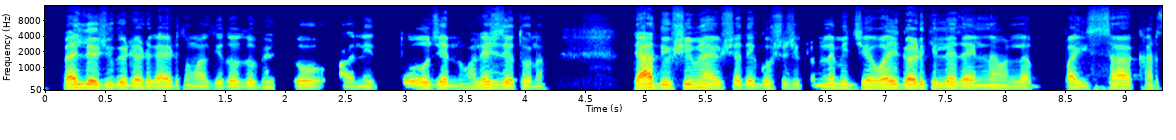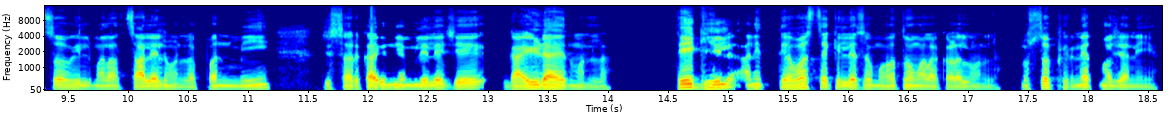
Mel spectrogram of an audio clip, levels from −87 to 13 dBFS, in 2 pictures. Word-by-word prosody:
वेल 145 +2 +6
educated 120 -4 +4
guide 105 0 +2
तुम्हाला 105 -2 -6
तिथं 105 -1 -2
जो 105 -1 -2
भेटतो 95 +4 -3 0.3
आणि 100 +2 -7 0.3
तो 110 +4 +2
जे 125 0 +2
नॉलेज 105 +7 -1
देतो 110 -3 0
ना, 90 - -10 0.8
त्या 145 - +10
दिवशी 130 +2 +1
मी 150 0 +1
आयुष्यात 140 +1 -1
एक 140 - +1
गोष्ट 130 +2 -5
शिकलो 115 -1 -12
म्हटलं, 135 +3 -1
"मी 140 - -3
जेव्हाही 120 +5 +4
गडकिल्ले 130 +1 +4
जाईल 115 -2 +2
ना," 120 0 -2
म्हटलं, 105 +1 -4 0.3
"पैसा 110 +6 0
खर्च 115 +2 -9
होईल 115 -1 -2
मला 110 0 -5
चालेल," 105 +3 +1
म्हणलं, 95 -2 -9
"पण 105 0 -4
मी 115 +5 -4 0.5
जे 105 - -10
सरकारी 110 +4 +1
नेमलेले 115 0 -1
जे 120 0 +2 0.3
गाईड 120 +6 +5
आहेत," 115 -2 +5
म्हटलं. 90 -1 -12 0.6
"ते 150 +1 +9
घेईल 135 +2 +2
आणि 130 +2 -3 0.2
तेव्हाच 120 +5 +1
त्या 140 - 0
किल्ल्याचं 120 -1 -1
महत्व 105 +3 -4
मला 100 -2 -3
कळेल," 95 0 -4
म्हणलं, 90 +1 -16 0.2
"नुसतं 130 +5 -2
फिरण्यात 110 +5 -5
मजा 105 -2 -3
नाहीये." 95 0 -13
115 Hz, 180 wpm, -23 LUFS, 105-125 Hz, 0.8 s, त्या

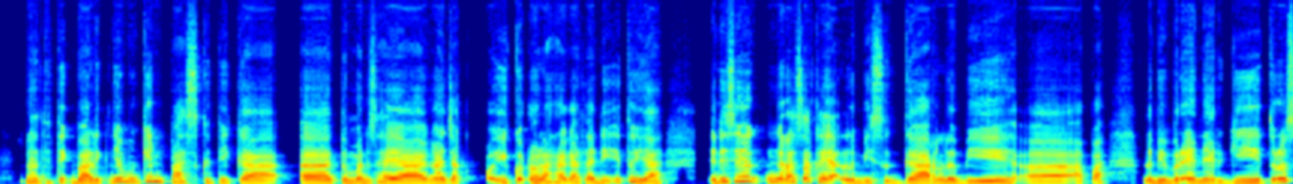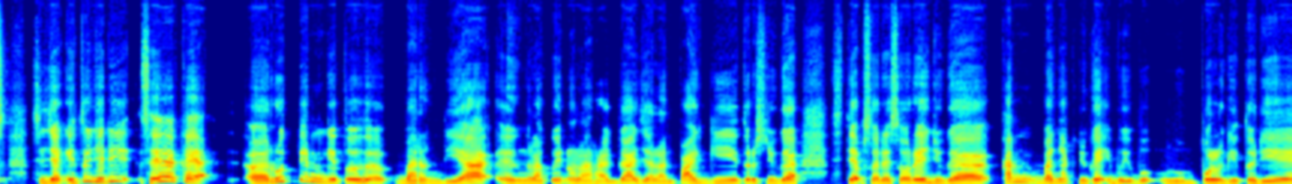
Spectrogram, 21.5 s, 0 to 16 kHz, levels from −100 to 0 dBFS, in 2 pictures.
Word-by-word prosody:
Nah, 255 0 -3
titik 240 -1 -7
baliknya 215 +5 +1
mungkin 295 +4 -1
pas 245 -2 -4
ketika, 195 -5 -1
eee, 185 -1 +3
teman 200 0 -1
saya 200 -3 +5
mengajak, 205 +1 -1 0.2
eee, 235 - -1
ikut - - -1
olahraga 210 -2 +1
tadi 195 0 -1
itu 300 - -4
ya, 170 -2 +1 0.4
jadi 230 +7 +1
saya 325 +2 +2 0.2
ngerasa 265 +2 +1
kayak 270 -7 +1
lebih 190 -2 -1
segar, 190 +3 +1
lebih, 180 0 +2
eee, 160 -1 0
apa, 210 +3 -4 0.3
lebih 190 0 0
berenergi, 190 +4 0
terus 275 +6 +2 0.2
sejak 225 0 +1
itu 280 +9 0
jadi 325 +9 -1
saya 310 +4 +4
kayak, 290 +7 +2 0.4
eee, 220 +1 +5
rutin 300 - -3
gitu 235 -3 +2
bareng 180 -2 -2
dia, 215 +8 +4
eee, 195 - 0
ngelakuin 190 0 -3
olahraga 175 0 -2
jalan 170 -2 -3
pagi, 195 +2 -1
terus 225 +2 -1
juga 200 -1 +2 0.3
setiap - - +2
sore-sore 200 +2 +2
juga 195 -1 +3
kan 230 +3 0 0.2
banyak 235 +2 -2
juga 195 +3 +1
ibu-ibu 185 0 -2
ngumpul 185 +4 0
gitu 185 +1 -1
di 175 -1 +1
200 Hz, 155 wpm, -23 LUFS, 185-235 Hz, 0.4 s, saya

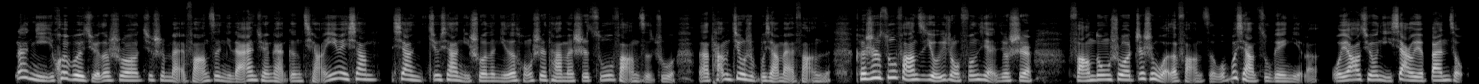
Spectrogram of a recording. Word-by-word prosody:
那 320 +2 +1
你 190 - -1
会 280 +10 0
不 225 - -4
会 205 -2 +8
觉 170 - -1
得 185 - 0
说， 190 -2 +1
就 200 +3 -8
是 195 - -3
买 180 -4 -4
房 165 - -1
子， 200 - -2
你 150 -6 -7
的 130 - +1
安 200 +1 +3
全 175 -4 -2
感 155 - -2
更 160 0 -4
强。 165 - -5
因 240 +5 0
为 260 -3 +2
像 230 -2 +1 0.2
像 235 -5 +1
你 - - -9
就 215 +5 -3
像 205 -2 +2
你 140 - -8
说 165 +3 0
的 160 - -3
你 150 -1 -7
的 175 - +3
同 165 -3 -6
事 200 +2 -1
他 170 -4 0
们 165 0 -2
是 170 0 -2
租 195 +5 -4
房 195 -7 -1
子 - - -8
住， 135 - -7 0.2
那 175 - +1
他 230 +6 -2
们 235 -1 -1
就 245 -1 +4
是 200 - -1
不 175 - -7
想 175 - +1
买 - - -1
房 - - -5
子。 - - -11 0.2
可 255 - +6
是 300 +3 +6
租 315 +2 +1
房 215 -7 +5
子 220 -1 -4
有 195 - +3
一 185 - +1
种 185 -6 0
风 210 +5 -2
险， 205 -4 -1
就 175 +1 -2
是 175 -3 +2 0.4
房 175 +2 +2
东 220 0 +2
说： 220 -2 +3
“这 255 +6 -1
是 255 - +1
我 245 - +1
的 150 - +1
房 140 -3 -5
子， 155 - -10
我 - - -6
不 305 - -1
想 155 - +3
租 165 -3 -9
给 150 -1 0
你 135 - -7
了， - - -12
我 165 - -1
要 210 +3 +4
求 215 -2 0
你 180 -6 -5
下 - - +3
个 185 - +3
月 175 - +2
搬 190 +2 +2
走。” 465 - -5
195 Hz, 355 characters per minute, -22 LUFS, 170-220 Hz, 0.4 s, 会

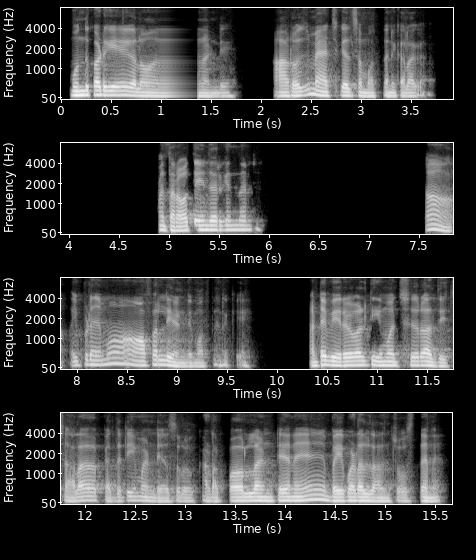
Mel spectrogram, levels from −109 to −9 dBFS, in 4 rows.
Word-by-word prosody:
ముందుకడుగేయగలమండి. 110 -8 +2 0.6
ఆ - - +3
రోజు 125 +6 +1
మ్యాచ్ 120 -3 +2
గెలిసాం 115 -1 +1
మొత్తానికలాగా. 105 +4 -4 1.3
ఆ - - +1
తర్వాతేం 135 +3 +3
జరిగిందండి? 150 +2 -1 1.7
ఆ! - - +1 0.4
ఇప్పుడేమో 155 +4 -3 0.3
ఆఫర్లీ 140 +1 +1
అండి 100 -1 -3
మొత్తానికి. 130 +8 -10 0.7
అంటే 120 +5 +1
వేరే 125 0 +5
వాళ్ళ 135 0 +3
టీమ్ 130 -1 +2
ఒచ్చేసారు 130 +2 0
అది 110 -2 -1
చాలా 115 +3 -1 0.2
పెద్ద 105 0 -7
టీమండి 120 -5 -3
అసలు 105 +2 -8 0.2
కడపవొళ్ళంటేనే 115 +3 +1 0.3
భయపడాలి 115 0 +3
ఆళ్ళని 105 0 -3
చూస్తేనే. 105 +1 -4
120 Hz, 105 wpm, -21 LUFS, 105-135 Hz, 1.7 s, వేరే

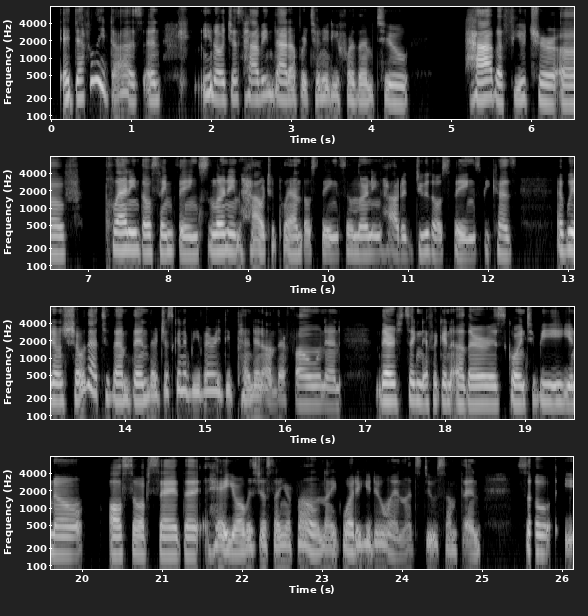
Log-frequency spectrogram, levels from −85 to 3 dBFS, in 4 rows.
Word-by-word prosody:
It 195 +1 +3
definitely 340 - +2
does, 175 - -4
and 185 +1 0 0.5
you 235 +3 +1
know, 190 -1 +3
just 200 +1 -5
having 210 +3 0
that 195 -3 +4
opportunity 105 +2 -3
for 95 - -4
them 90 +3 -2
to 170 -2 -1 0.7
have 200 +2 +8
a 180 - +3
future 175 -1 -1
of 165 -1 0 0.5
planning 190 0 +5
those 170 -1 +2
same 170 +1 -1
things, 160 +1 -1
learning 180 -1 +4
how - - -1
to - - -11
plan - - -3
those - - -7
things, 315 -3 -3
and - - -2
learning 165 0 0
how 160 - -4
to 155 0 -4
do 170 +1 -4
those 180 - -4
things, 310 -7 -2
because 165 -3 -5 0.5
if 185 -1 -1
we 195 0 +7
don't 180 0 +3
show 185 +1 +2
that 270 -8 +1
to 200 - -7
them, 180 -2 +1
then 180 +1 +3
they're - - -2
just 255 +4 -6
gonna 275 -1 -1
be 265 +1 -3
very 265 +1 -1
dependent 110 - -4
on - - -4
their 95 - -4
phone, 160 0 -2
and 150 -1 -3 0.5
their 180 0 +8
significant 180 0 -1
other 165 -1 +3
is 160 0 0
going 165 -1 +3
to 190 - -9
be, 175 -2 0
you 165 - +2
know, 160 -1 0 0.3
also 155 - +2
upset 155 - +1
that, 155 -1 +2
"Hey, 110 - -1
you're 85 -1 +1
always 100 +4 -2
just 115 - -6
on 105 +2 -2
your 110 - -5
phone," 100 -6 -2
like, 100 -1 -7
"What 180 -1 +1
are - - -1
you 240 - -4
doing? - - -7
Let's - - -13
do - - -7
something." - - -7 0.4
So, 175 -2 -2 0.2
y 275 0 -5
175 Hz, 190 wpm, -26 LUFS, 160-195 Hz, 0.7 s, have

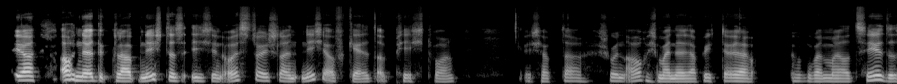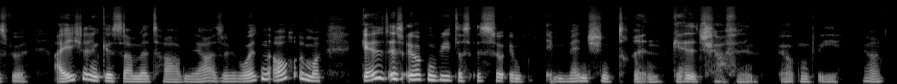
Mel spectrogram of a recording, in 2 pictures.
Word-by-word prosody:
Ja. 195 0 +10 0.2
Ach, 220 - +9
ne, 175 -2 +10
du - - 0
glaube 150 -1 +4
nicht, 210 +4 +4
dass 165 -2 +3
ich 155 -1 -2
in 150 - -1
Ostdeutschland 170 -6 0
nicht 225 - 0
auf - - -4
Geld 135 +1 -3
erpicht 150 -1 -6
war. 135 +1 -6 0.7
Ich 155 -1 -10
habe 140 -1 -6
da 155 -3 -7
schon 155 -2 -5
auch 180 +4 -3
ich 150 -3 -8
meine, 140 -1 +2
da 140 - 0
habe 140 +3 -4
ich 155 0 -9
dir 155 -2 -1
ja 145 -2 +1 0.3
irgendwann 145 -2 -4
mal 140 -1 -1
erzählt, 180 +9 +2
dass 145 0 -1
wir 75 -2 -8 0.2
Eicheln 190 - +1
gesammelt 135 -5 -3
haben, 125 0 -8
ja, 130 +5 -5
also, 140 -2 -7
wir 135 0 -9
wollten 180 - -1
auch 250 +9 0
immer 185 -11 0 0.4
Geld 270 +10 +4
ist 250 0 +3
irgendwie, 215 -3 +1
das 170 -3 -4
ist 165 0 -1
so 165 - -1
im 145 -3 -5 0.2
im 135 -2 -10
Menschen 145 -1 -3
drin. 120 0 -8
Geld - - -3
scheffeln - - -4 0.2
irgendwie, 70 - -11 0.2
ja. 135 -3 -10
150 Hz, 185 wpm, -23 LUFS, 140-175 Hz, 0.7 s, Ja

